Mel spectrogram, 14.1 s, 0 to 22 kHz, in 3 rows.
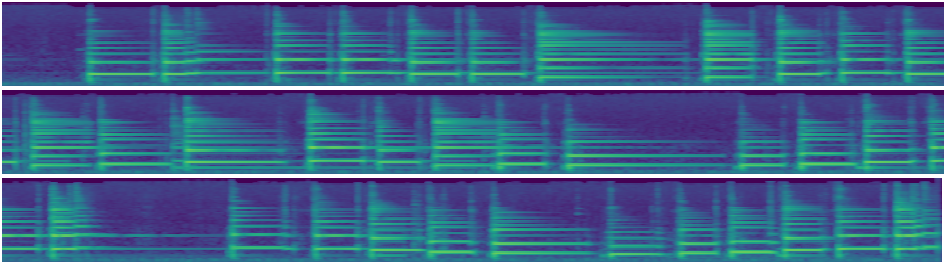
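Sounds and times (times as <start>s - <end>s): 
short sweet ukulele playing: 0.0s - 14.1s.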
